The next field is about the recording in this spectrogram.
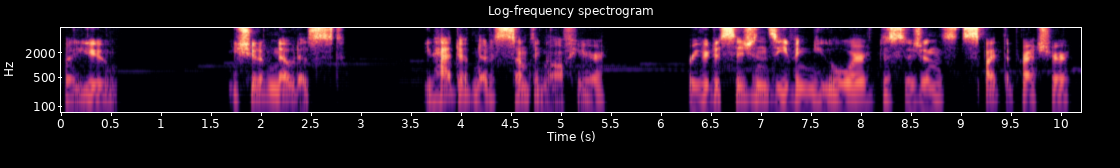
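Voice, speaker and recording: Man acting a halting, creaky, self-pitying oddball cop. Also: fairly low pitch, faint music behind. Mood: accusing, intense. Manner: halting, stammering, repetitive.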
